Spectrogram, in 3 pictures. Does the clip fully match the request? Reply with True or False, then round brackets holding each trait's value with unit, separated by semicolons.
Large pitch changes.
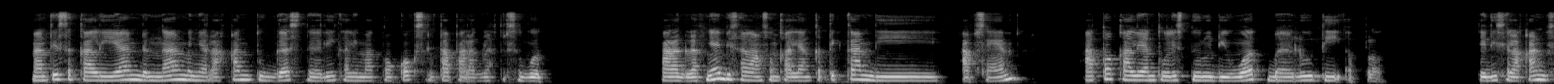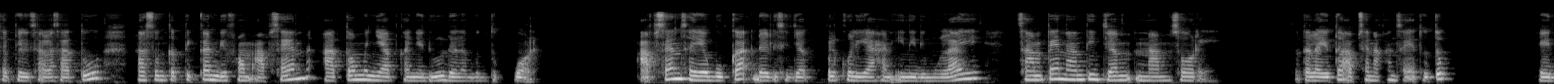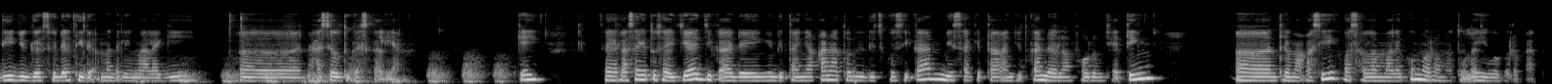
False (3.2 semitones)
